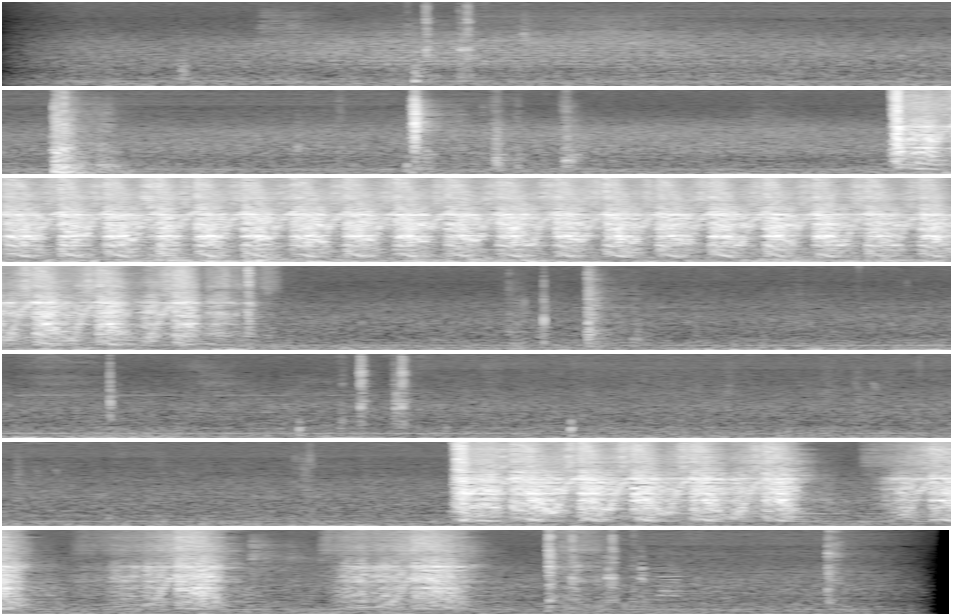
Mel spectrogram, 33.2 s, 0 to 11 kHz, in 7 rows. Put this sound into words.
Citroen Xantia 2.0 HDI Startversuche
Try to start my 2.0 HDI Citroen Xantia. Battery is emty.
start, car, diesel, battery, Citroen, emty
